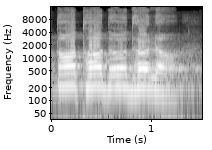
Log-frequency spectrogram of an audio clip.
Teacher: जिनके बोलते समय हमारे दांत का यूज होता ही होता है ना, दांत से स्पर्श होता ही होता है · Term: दंत व्यंजन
